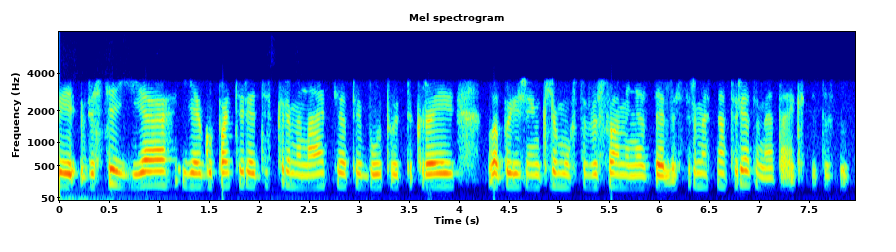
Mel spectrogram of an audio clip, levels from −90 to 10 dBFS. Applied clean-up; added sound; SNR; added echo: none; none; none; none.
